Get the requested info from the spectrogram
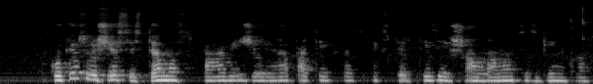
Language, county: Lithuanian, Klaipėda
